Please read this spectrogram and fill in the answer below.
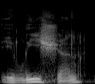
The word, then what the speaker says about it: Elysian: The beer from Seattle is pronounced Elysian.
